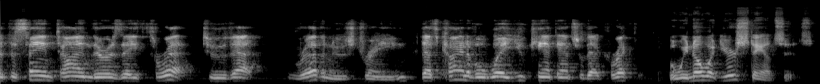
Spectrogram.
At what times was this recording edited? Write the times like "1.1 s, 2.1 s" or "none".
6.5 s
